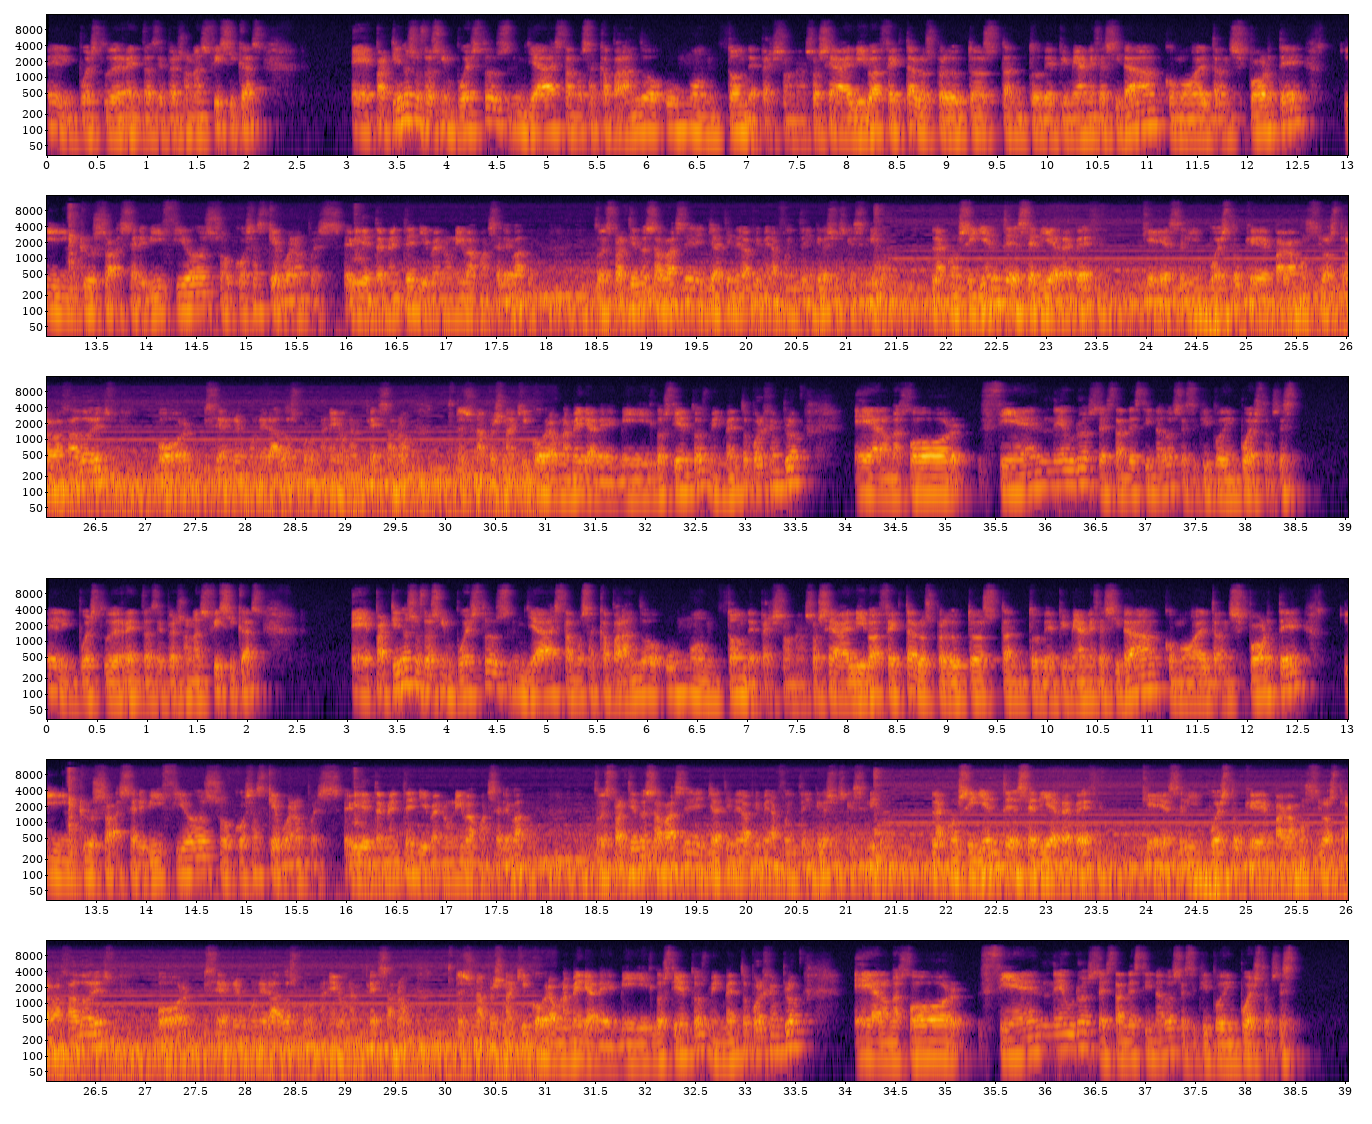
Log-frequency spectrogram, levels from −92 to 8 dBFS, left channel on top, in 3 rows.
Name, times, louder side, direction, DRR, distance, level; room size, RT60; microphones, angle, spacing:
voice 1, 0.0-2.5 3.0-17.9 18.5-21.5 21.9-23.6 24.0-29.8 30.1-38.5, equal, 45° right, 1 dB, 1.3 m, -21 dB
sound 1, 13.2-13.8 15.2-15.3 16.1-31.1, equal, 30° right, 0.6 m, -25 dB
3.6 x 3.1 x 3.1 m, 0.32 s
head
